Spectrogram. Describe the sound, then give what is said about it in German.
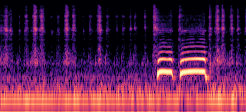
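Someone vocally imitates a train horn: a short hoot followed by a longer one, both loud, over a steady scratchy, rumbling background noise. “Nein, wir sind natürlich leider, ihr habt es äh, gehört an dieser tollen Imitation, ähm, in den zeitreisenden DeLorean”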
